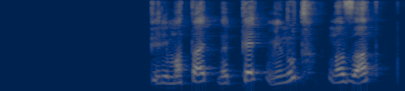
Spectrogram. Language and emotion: Russian, sad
